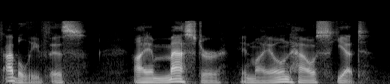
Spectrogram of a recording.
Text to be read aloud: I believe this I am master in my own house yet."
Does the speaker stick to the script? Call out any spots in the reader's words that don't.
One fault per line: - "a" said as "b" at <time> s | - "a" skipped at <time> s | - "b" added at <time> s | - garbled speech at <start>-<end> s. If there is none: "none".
none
